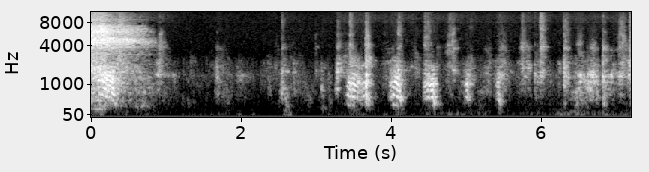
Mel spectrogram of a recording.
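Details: Siberian Husky puppies whimpering softly after a loud opening burst, followed by a string of faint, short squeaky whines and yips spaced irregularly about every half second.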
